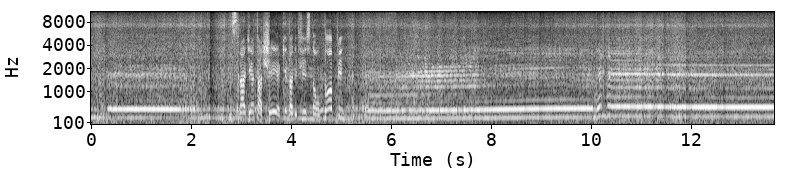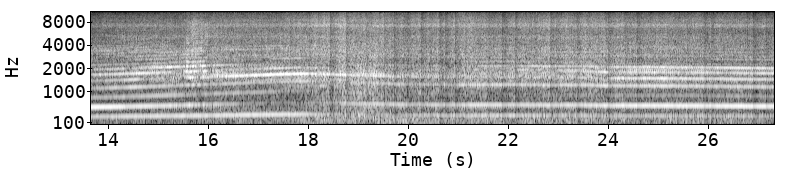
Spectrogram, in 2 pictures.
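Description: Wind rushes past a rider at high speed.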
